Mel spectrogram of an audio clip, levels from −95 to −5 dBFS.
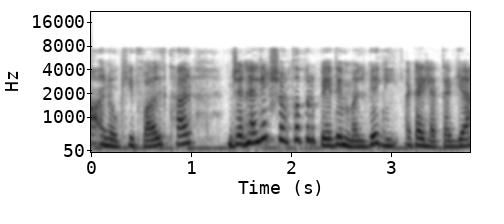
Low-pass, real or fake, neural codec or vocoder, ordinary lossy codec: none; fake; codec, 16 kHz, 4 kbps, FreqCodec, smaller model; none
